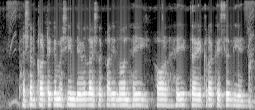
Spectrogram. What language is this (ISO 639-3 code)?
mag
